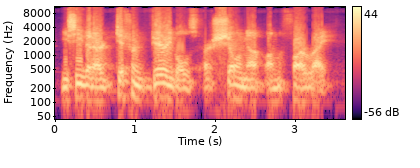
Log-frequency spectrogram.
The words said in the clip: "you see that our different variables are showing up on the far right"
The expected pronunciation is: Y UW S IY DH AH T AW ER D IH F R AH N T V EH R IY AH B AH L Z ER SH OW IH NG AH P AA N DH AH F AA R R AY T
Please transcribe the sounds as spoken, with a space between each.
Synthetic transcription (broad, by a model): Y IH S IY DH AH T AW ER D IH F R AH N T V EH R IY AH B L Z ER SH OW IH NG AH P N DH AH F AA R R AY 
